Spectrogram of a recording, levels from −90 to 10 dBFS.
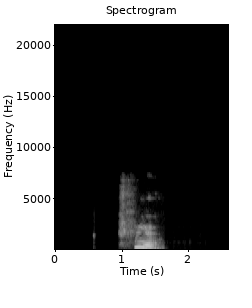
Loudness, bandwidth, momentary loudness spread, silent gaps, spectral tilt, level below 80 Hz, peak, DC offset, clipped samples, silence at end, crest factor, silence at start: -23 LUFS; 7.2 kHz; 23 LU; none; -6.5 dB/octave; -74 dBFS; -8 dBFS; under 0.1%; under 0.1%; 1.05 s; 20 dB; 0.95 s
